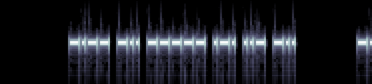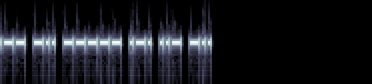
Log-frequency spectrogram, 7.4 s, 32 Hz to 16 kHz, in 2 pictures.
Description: Morse code, heard as a keyed tone, about 40 wpm, 700 Hz. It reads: YD0RUD YD0RUD
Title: DXCC-100 Call Signs - 6 Characters - Repeated 2x - 40wpm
